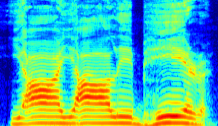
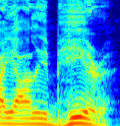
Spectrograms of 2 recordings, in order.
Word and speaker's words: yalibhir: Ya yalibhir yuktir apekshaniya. Ya yalibhir yuktir apekshaniya. So we may just leave out that r sound, but it's better to try to pronounce it. Ya yalibhir, not ya yalibhi.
